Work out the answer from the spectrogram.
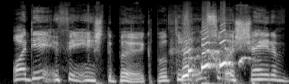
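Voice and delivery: reading in a mock accent, lightly done; Lindbergh's accent. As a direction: put on her odd accent for the quote. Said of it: "that's how she talks".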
